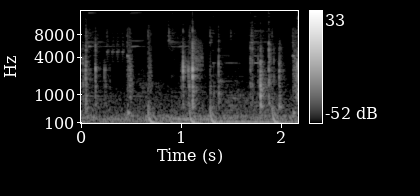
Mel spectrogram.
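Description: Computer keyboard typing: a few faint, irregularly spaced keystrokes.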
